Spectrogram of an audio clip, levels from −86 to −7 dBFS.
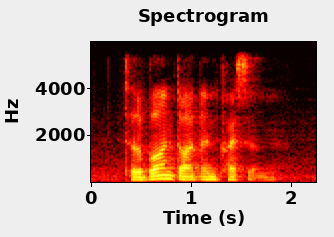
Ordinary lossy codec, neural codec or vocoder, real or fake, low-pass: none; codec, 16 kHz, 0.8 kbps, ZipCodec; fake; 5.4 kHz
